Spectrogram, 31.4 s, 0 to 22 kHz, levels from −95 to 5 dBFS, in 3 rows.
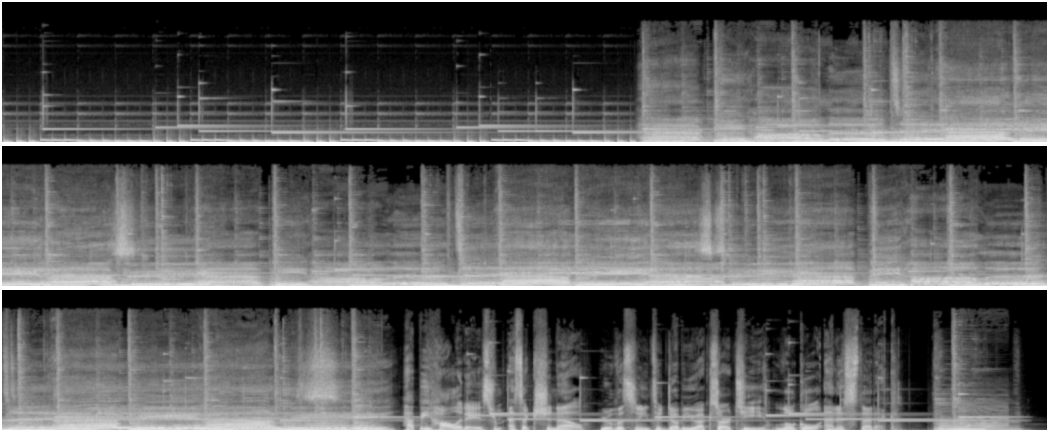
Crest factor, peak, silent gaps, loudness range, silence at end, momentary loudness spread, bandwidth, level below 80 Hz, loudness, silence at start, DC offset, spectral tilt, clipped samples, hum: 10 dB; 0 dBFS; none; 7 LU; 0.25 s; 8 LU; 18.5 kHz; -16 dBFS; -11 LUFS; 0 s; under 0.1%; -5 dB/octave; under 0.1%; none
